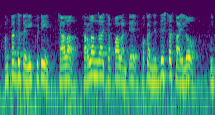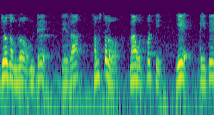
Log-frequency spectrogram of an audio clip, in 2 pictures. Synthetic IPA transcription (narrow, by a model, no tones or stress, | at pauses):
ɐnt̪ɐɾɡɐt̪ɐiːkʋiʈit͡ʃaːlaːsɐɾɐlɐŋɡaːt͡ʃɛpːaːlɐɳʈe̞ːɔkɐniɾd̪iʂʈʰɐst̪ʰaːjilo̞ː | ud̪jɔːɡɐmlo̞ːuɳʈe̞ː | lɛːd̪aː | sɐmst̪ʰɐlo̞ː | naːut̪̚pɐt̪ːi | eː | ɐjit̪e̞ː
